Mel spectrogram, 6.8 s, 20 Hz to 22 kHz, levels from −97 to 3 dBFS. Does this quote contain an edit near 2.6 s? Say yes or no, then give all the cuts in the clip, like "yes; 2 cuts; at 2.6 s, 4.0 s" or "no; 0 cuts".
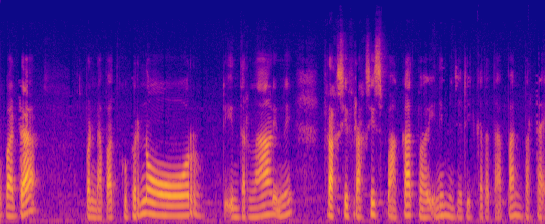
yes; 1 cut; at 2.6 s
